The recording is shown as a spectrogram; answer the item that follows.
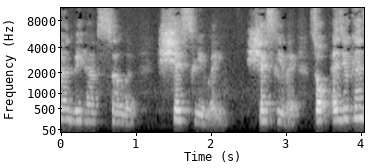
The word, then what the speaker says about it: счастливый: But when we pronounce, we drop.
